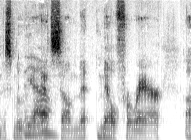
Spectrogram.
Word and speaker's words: Ferrer: movie and that's Mel Ferrer. Uh, I've also heard it pronounced Mel Ferrar over the years.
